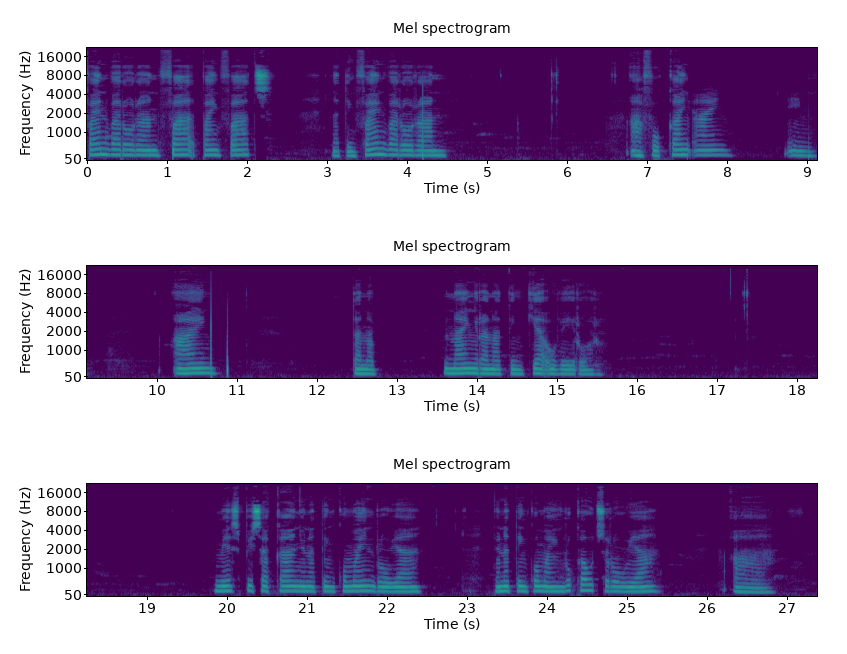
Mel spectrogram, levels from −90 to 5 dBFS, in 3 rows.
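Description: A speech recording with two kinds of fault. Loud pops sit on top of the continuing speech at 1.07 to 1.10 s (about 15 dB above it), 4.20 to 4.22 s and, as a double pop, 10.68 to 10.90 s (both about 20 dB above), likely electrical transients from a plug, switch or static rather than clipping, since the speech underneath is untouched. From 7.51 to 9.02 s the input is switched to a poorer device, likely a different microphone or headset profile: the sound turns dull, with nothing above 5.4 kHz, drops about 10 dB and gains a noise floor about 35 dB down, with no gap at the switch, which sets it apart from a simple filter or a dropout.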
